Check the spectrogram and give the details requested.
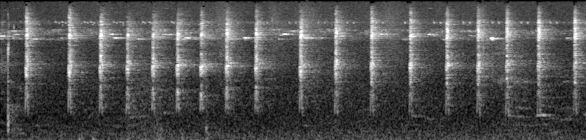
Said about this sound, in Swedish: Ljud av blek strimlemur som ropar i natten i Kirindiskogen på västra sidan av Madagaskar.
